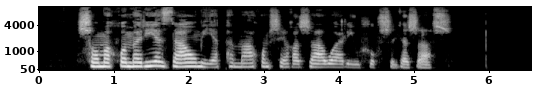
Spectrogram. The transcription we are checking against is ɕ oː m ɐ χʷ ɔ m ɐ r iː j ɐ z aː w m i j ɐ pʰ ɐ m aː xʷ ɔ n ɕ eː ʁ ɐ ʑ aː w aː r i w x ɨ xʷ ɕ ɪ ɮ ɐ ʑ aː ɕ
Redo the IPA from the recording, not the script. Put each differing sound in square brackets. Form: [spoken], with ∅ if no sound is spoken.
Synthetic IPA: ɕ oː m ɐ [xʷ] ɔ m ɐ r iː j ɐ z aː w m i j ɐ pʰ ɐ m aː xʷ ɔ [m] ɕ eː ʁ ɐ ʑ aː w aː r i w x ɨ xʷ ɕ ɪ ɮ ɐ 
